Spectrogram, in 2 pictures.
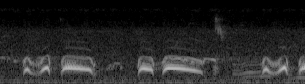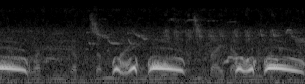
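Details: Spotted dove, a male used as a trapping decoy on the ground, repeating hollow cooing phrases. Short notes lead into a longer sustained coo, five phrases in six seconds, with faint high chirps behind.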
